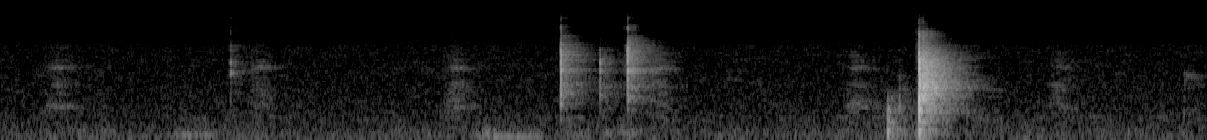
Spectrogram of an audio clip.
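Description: A metal spoon clicking and scraping against a small glass jar while powdered eyeshadow is scooped out. The clicks come a few at a time, with a pair near the middle and the sharpest about two-thirds of the way in.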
